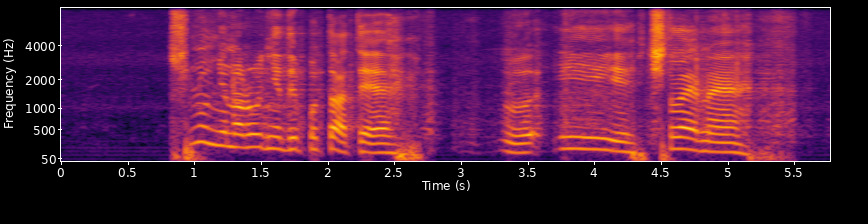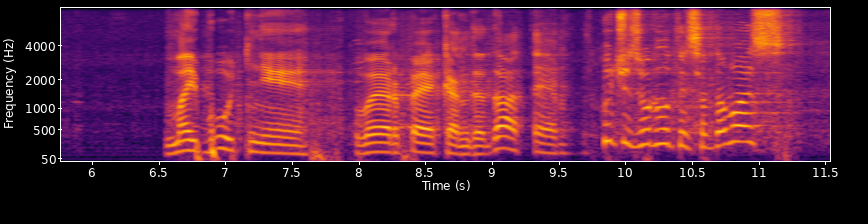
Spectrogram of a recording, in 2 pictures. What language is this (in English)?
Ukrainian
